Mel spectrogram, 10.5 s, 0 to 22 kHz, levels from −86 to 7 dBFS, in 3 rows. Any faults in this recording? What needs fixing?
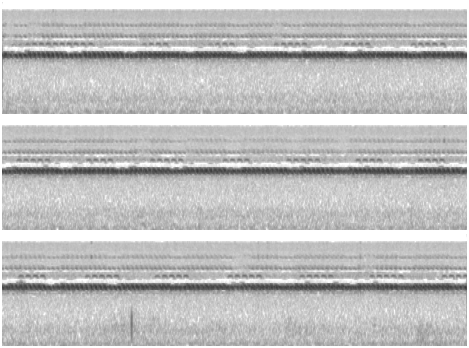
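Nothing needs fixing; there are no defects introduced along the recording or playback chain.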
